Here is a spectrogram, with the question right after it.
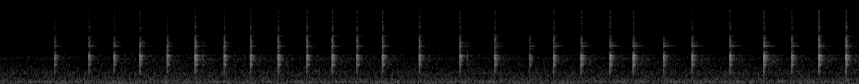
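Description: A flat, shoe-sized silver aluminum foil pouch, apparently sealed and possibly filled, lies on white foam netting with a sensor clip attached at one end and is tapped repeatedly with the tip of a long white plastic rod. About 28 short, dry taps with a faint pitched ping around 1.5 kHz and a bright click come at an uneven, fairly quick pace over a low background hiss. Each tap dies away almost instantly.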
